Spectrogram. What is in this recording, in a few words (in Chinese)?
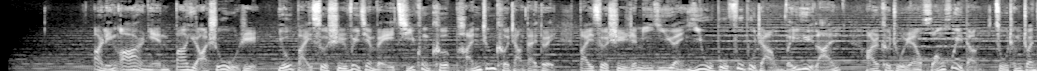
男 医院汇报; 隆林; 男D1-浑厚大气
